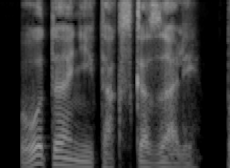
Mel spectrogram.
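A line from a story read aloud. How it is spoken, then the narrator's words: Whisper. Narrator (Russian): прошептал Шишес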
